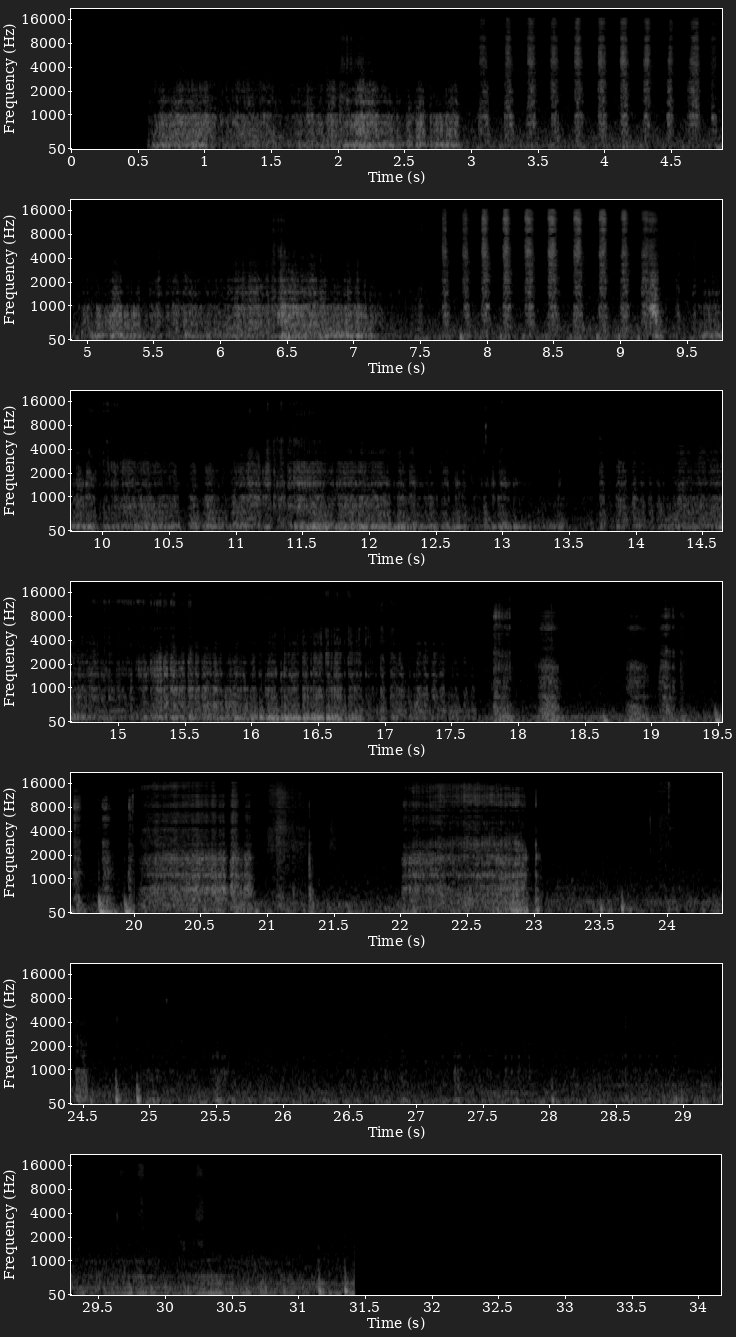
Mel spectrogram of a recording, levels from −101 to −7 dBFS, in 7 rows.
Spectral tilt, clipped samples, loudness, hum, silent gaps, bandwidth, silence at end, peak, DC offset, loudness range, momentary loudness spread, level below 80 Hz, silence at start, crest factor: -4.5 dB/octave; under 0.1%; -66 LUFS; none; none; 16.5 kHz; 2.75 s; -44 dBFS; under 0.1%; 5 LU; 7 LU; -82 dBFS; 0.55 s; 24 dB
